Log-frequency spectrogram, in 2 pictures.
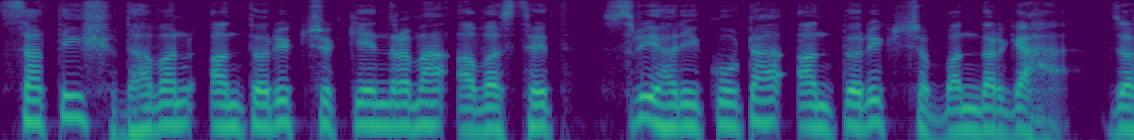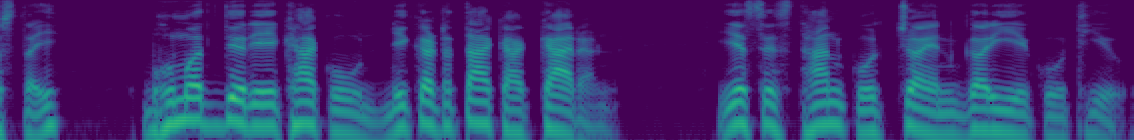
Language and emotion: Nepali, neutral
